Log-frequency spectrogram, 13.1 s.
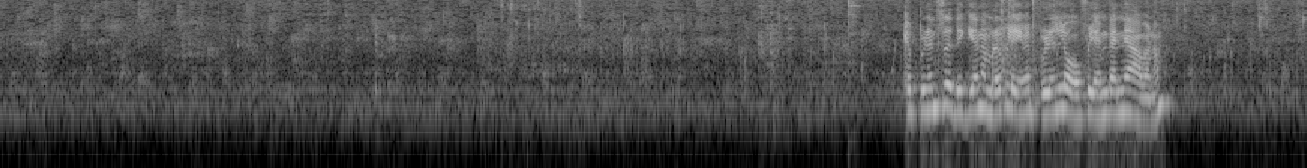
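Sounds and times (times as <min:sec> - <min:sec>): flatbread deep-frying in oil: 0:00.0 - 0:13.0
small pops of frying oil: 0:05.0 - 0:13.0.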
